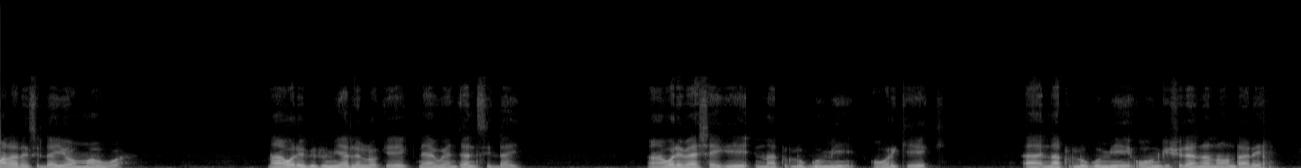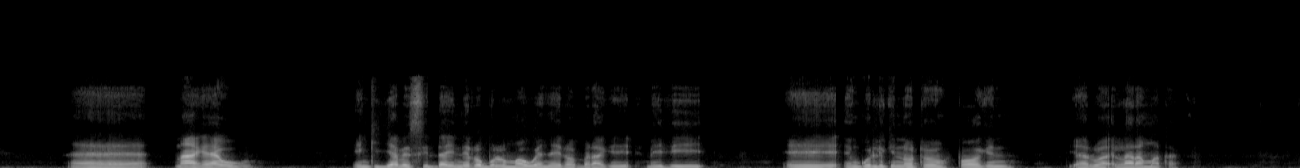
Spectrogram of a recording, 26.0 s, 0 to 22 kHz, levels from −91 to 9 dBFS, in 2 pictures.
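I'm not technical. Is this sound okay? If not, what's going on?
Yes, the speech comes through without technical faults, and what you hear reflects an ordinary internet call connection that trims the very highest frequencies, above about 12 kHz.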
